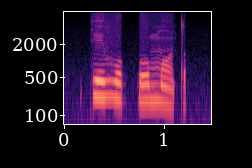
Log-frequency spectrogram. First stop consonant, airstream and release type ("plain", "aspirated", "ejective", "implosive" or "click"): plain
